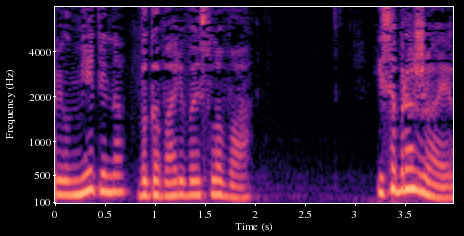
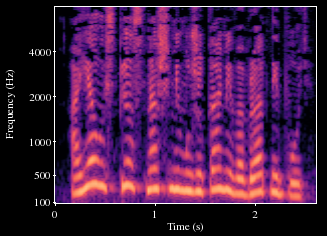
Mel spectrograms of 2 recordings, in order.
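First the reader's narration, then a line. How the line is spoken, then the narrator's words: Cheerful. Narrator (Russian): сказал отец весело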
